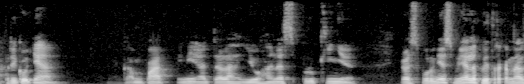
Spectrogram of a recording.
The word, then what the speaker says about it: Purkinje: Nah, ini lengkapnya Johann Evangelist Purkinje, bacanya gitu ya, Purkinje.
